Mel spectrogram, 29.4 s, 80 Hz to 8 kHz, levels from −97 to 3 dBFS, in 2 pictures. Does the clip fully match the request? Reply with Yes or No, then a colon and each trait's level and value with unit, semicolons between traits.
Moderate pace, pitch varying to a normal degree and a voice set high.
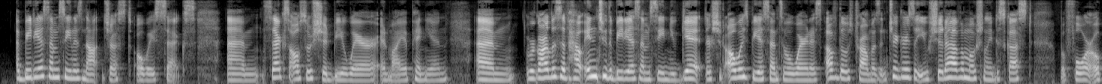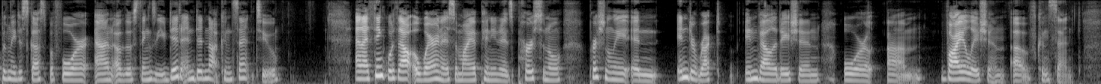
Yes: average, 165 wpm; average, 4.0 semitones; high, 195 Hz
